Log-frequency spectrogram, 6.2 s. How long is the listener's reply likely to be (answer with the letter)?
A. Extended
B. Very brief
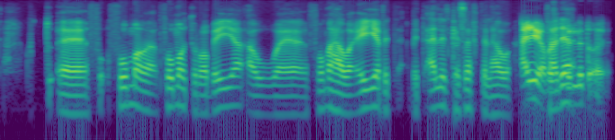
A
